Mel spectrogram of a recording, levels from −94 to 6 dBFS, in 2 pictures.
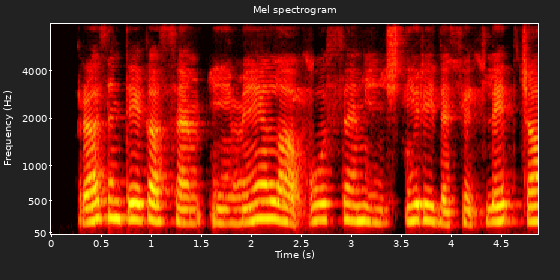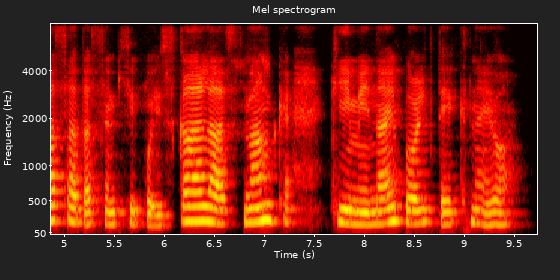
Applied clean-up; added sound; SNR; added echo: neural mask model Resemble Enhance denoiser.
